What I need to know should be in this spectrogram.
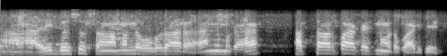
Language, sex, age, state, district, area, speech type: Kannada, male, 45-60, Karnataka, Belgaum, rural, conversation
